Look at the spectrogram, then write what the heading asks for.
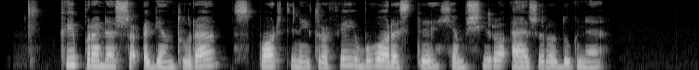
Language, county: Lithuanian, Vilnius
